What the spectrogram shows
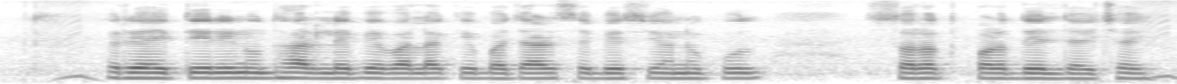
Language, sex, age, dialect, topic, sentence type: Magahi, male, 25-30, Western, banking, statement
